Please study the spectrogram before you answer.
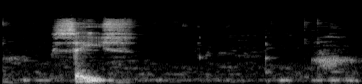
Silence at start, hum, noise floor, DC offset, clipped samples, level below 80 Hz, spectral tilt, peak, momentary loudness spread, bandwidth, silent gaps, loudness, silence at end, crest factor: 0.25 s; none; -50 dBFS; under 0.1%; under 0.1%; -60 dBFS; -2.5 dB/octave; 0 dBFS; 25 LU; 9.4 kHz; none; -15 LUFS; 0.05 s; 22 dB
